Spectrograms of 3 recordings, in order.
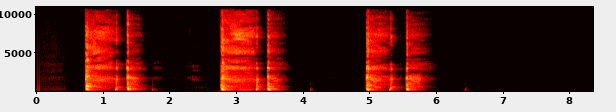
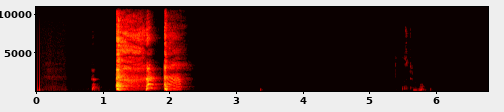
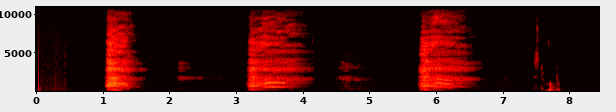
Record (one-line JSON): {"three_cough_length": "8.4 s", "three_cough_amplitude": 27667, "three_cough_signal_mean_std_ratio": 0.3, "cough_length": "6.8 s", "cough_amplitude": 27975, "cough_signal_mean_std_ratio": 0.21, "exhalation_length": "8.5 s", "exhalation_amplitude": 5290, "exhalation_signal_mean_std_ratio": 0.37, "survey_phase": "beta (2021-08-13 to 2022-03-07)", "age": "65+", "gender": "Female", "wearing_mask": "No", "symptom_none": true, "smoker_status": "Never smoked", "respiratory_condition_asthma": false, "respiratory_condition_other": false, "recruitment_source": "REACT", "submission_delay": "2 days", "covid_test_result": "Negative", "covid_test_method": "RT-qPCR"}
